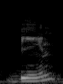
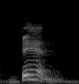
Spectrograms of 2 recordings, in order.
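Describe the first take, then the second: First: "been" with long EE, like "bean"; "been" as one syllable, long vowel. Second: "been" with short E, like "Ben"; "been" as one syllable, short vowel; open E vowel. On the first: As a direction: say "been" to rhyme with "seen". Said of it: "o som de vogal é linha". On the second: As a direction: say "been" to rhyme with "ten". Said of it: "o som de vogal I curva". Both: Shown as a demonstration.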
